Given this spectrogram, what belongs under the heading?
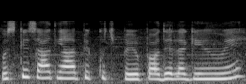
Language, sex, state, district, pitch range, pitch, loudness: Hindi, female, Uttar Pradesh, Lucknow, 250-295 Hz, 260 Hz, -12 LUFS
